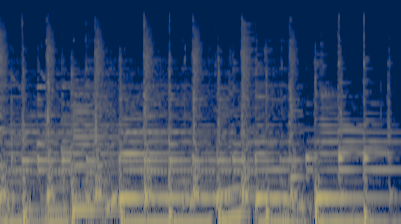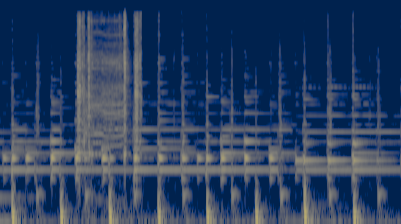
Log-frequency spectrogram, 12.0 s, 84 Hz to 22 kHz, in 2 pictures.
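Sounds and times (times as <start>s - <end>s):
plucked string instrumental music: 0.0s - 12.0s.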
